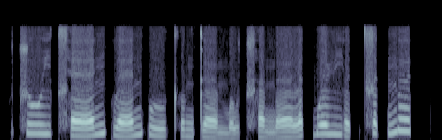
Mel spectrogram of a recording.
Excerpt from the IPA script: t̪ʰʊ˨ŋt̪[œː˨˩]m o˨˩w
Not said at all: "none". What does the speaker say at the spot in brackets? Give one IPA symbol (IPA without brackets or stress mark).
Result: œː˨˩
